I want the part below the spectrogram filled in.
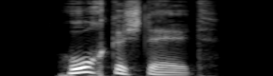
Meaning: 1. superscript 2. raised 3. high-ranking
- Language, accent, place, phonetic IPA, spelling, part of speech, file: German, Germany, Berlin, [ˈhoːxɡəˌʃtɛlt], hochgestellt, adjective / verb, De-hochgestellt.ogg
